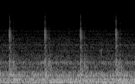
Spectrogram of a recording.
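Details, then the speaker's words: New Vevor diesel heater just after startup, power dropping to 20–26 W: steady blower rush with crisp even fuel-pump ticks about three times a second as the fan speeds up; heater running normally. "There's the fuel pump. You can hear that ticking away, and I can hear the fan starting to increase a little bit."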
